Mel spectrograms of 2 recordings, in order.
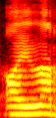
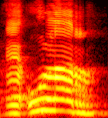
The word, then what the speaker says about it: Euler: Nah ini dinamakan bilangan bacanya Yang benar oiler ya Jangan euler nanti datang si oiler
